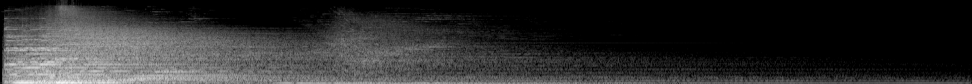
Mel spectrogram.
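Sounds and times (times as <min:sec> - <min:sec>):
big win ending jingle: 0:00.0 - 0:03.6.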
